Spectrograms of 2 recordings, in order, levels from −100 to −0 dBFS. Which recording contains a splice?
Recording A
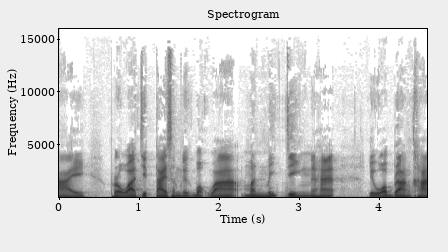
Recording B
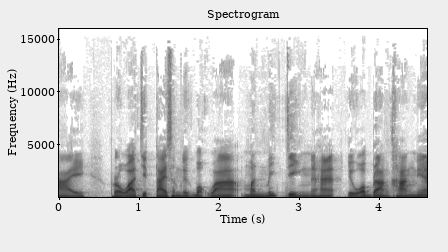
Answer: B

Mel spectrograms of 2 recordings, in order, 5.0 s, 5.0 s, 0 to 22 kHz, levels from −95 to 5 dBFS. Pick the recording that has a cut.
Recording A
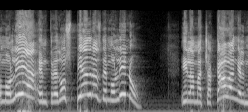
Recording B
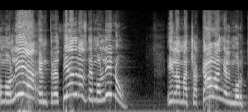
B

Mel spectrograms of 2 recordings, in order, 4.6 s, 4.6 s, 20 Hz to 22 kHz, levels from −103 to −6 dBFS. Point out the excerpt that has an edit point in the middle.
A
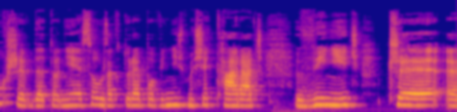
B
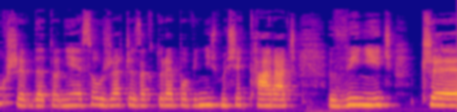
A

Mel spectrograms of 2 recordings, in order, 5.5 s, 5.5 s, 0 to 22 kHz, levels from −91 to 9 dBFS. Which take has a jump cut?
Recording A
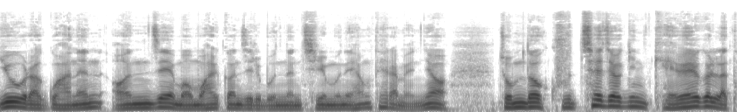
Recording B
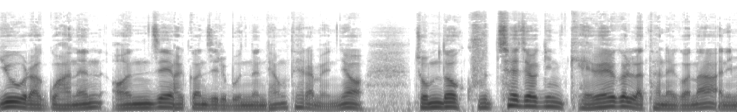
B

